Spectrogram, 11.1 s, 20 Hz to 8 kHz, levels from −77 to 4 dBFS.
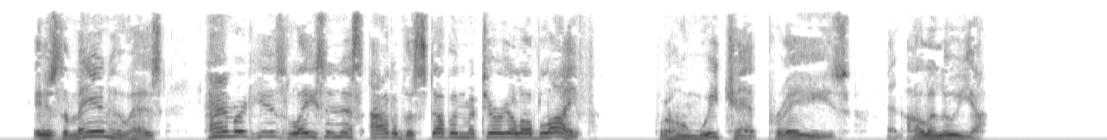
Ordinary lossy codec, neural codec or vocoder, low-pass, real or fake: MP3, 32 kbps; none; 7.2 kHz; real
